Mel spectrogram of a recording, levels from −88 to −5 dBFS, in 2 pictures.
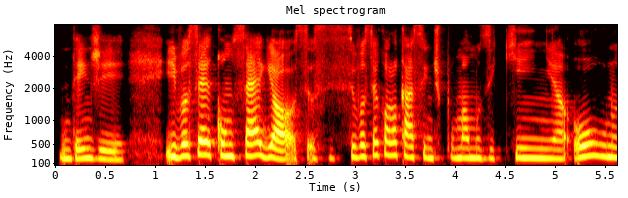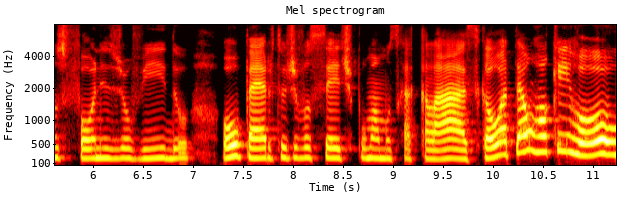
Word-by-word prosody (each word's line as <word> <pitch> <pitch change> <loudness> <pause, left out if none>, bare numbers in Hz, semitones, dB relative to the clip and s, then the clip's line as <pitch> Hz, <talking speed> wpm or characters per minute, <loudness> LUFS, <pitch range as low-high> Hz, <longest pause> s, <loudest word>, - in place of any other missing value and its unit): Entendi. 195 -4 -4 0.4
E 245 -5 +2
você 250 +4 +4
consegue, 250 -1 +1
ó, 185 -4 +4
se 225 - -9
se 200 +1 -14
se 215 +4 -9
você 235 +3 -3
colocar, 265 -3 -2
assim, 220 -2 -4
tipo, 210 +1 -12
uma 205 0 -2
musiquinha, 200 0 -4
ou 240 +1 0
nos 215 -2 -2
fones 205 -1 -4
de 205 - -8
ouvido, 195 - -7 0.3
ou 230 +4 +6
perto 205 -1 0
de 215 +1 -7
você, 210 0 -5
tipo, 200 +1 -11
uma 205 0 -4
música 195 0 -8
clássica 190 +1 +2
ou 235 - +4
até 280 +5 +4
um 370 - +2
Rock 335 +1 +3
and 325 - +1
Roll, 275 +1 +9
210 Hz, 175 wpm, -21 LUFS, 200-245 Hz, 0.4 s, Roll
